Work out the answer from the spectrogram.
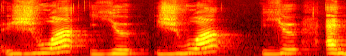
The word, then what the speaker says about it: joyeux: And the final X is silent in French, as it is often the case with words ending in E. It is a mark of the masculine in French. Do not say joyeuse, joyeuse, because that's the feminine version of the word.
